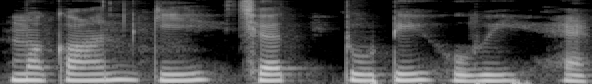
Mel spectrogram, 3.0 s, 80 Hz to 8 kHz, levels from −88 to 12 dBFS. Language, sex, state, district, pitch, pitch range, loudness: Hindi, female, Uttar Pradesh, Saharanpur, 220 Hz, 215-230 Hz, -16 LUFS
